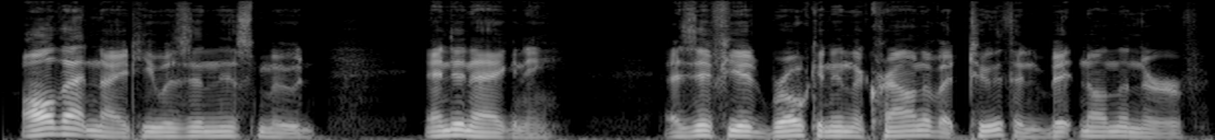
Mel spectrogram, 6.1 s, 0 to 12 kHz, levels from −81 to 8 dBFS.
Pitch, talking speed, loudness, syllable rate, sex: 100 Hz, 265 wpm, -20 LUFS, 6.6 syllables/s, male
